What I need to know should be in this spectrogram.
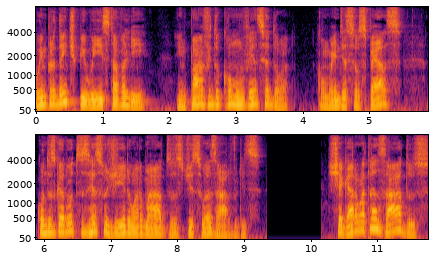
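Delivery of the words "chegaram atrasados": proud, exclaiming tone. A boy calls out to the other boys as they return armed, exclaiming proudly. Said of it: "exclamou orgulhoso".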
